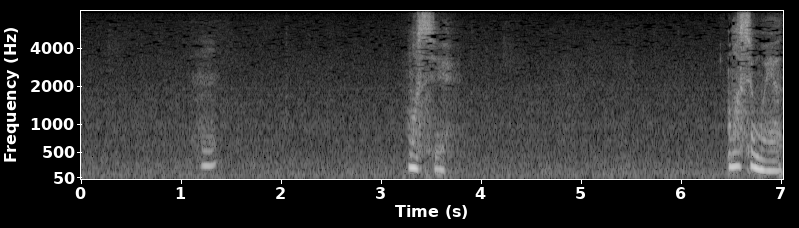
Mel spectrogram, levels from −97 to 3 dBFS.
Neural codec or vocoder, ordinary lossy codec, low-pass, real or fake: none; none; none; real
